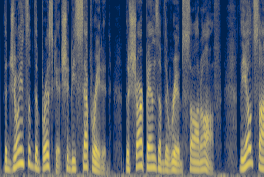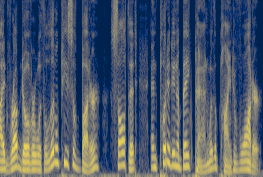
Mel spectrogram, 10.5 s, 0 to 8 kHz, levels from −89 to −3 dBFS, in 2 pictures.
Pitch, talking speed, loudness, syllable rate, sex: 145 Hz, 220 wpm, -18 LUFS, 5.7 syllables/s, male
